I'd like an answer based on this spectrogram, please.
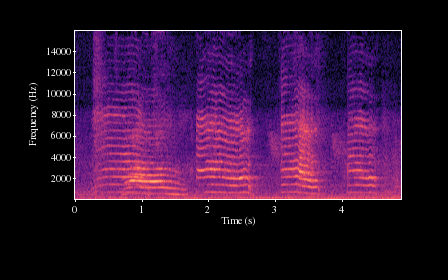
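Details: Mother cat with her kittens: four high, clear meows, each sliding downward in pitch and drawn out, spaced over about five seconds, indoors with little background noise.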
